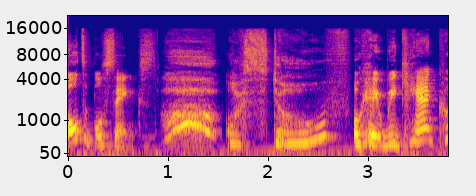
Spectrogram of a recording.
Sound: gasps

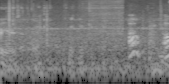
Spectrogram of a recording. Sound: chuckles

